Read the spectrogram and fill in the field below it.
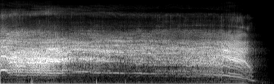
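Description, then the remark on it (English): A single loud, sustained wordless scream from a man's voice imitating a man in a balcony yelling, held steadily for about five seconds before dropping in pitch and cutting off into silence. “So then, and then a few minutes later, a guy in the balcony screams, but not words and not for any reason. He went, ah!”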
